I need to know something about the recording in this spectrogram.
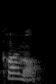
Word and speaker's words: caramel: How do you pronounce caramel? With 2 syllables, with 3 syllables. I would have to say with 2 syllables, caramel. A lot of people say caramel, but I would have to say caramel. Never say caramel.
